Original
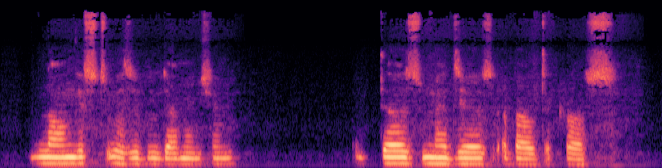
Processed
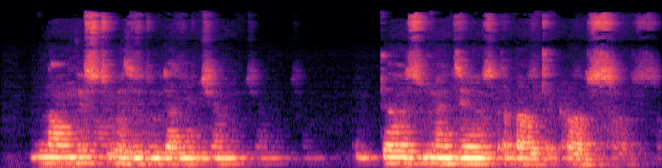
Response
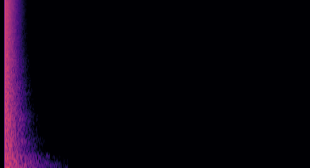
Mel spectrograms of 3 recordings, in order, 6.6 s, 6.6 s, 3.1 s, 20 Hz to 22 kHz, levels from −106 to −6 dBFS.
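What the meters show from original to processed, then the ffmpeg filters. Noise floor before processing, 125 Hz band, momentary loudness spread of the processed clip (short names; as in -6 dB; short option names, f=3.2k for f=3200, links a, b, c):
-77 dBFS, +3.0 dB, 15 LU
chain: -filter_complex "[0:a]aecho=1:1:447|894:0.0891|0.0196[a];[1:a]atrim=start_sample=2205[b];[a][b]afir=irnorm=-1:irlink=0"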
